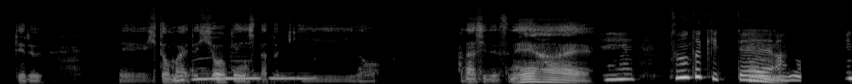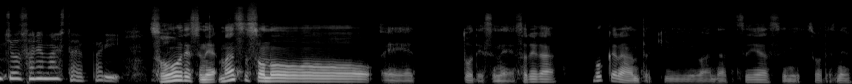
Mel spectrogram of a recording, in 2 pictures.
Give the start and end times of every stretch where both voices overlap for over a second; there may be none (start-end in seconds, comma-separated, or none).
1.7-3.2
